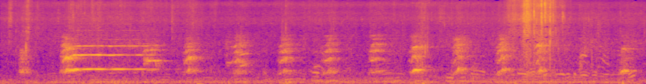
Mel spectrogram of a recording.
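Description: A dog barking: one drawn-out call about a second in, then a run of short barks about two a second. A brief rustling burst comes near the end.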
